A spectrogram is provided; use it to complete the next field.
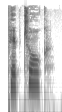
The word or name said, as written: peptalk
